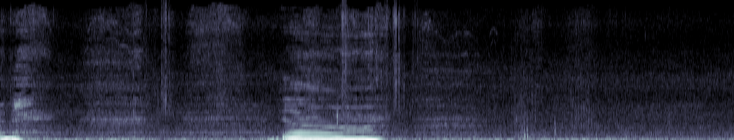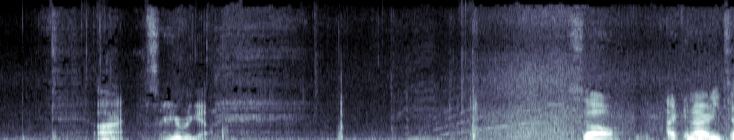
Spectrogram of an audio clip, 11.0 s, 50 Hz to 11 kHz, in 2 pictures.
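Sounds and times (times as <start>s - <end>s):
faint outdoor background noise: 0.0s - 11.0s.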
